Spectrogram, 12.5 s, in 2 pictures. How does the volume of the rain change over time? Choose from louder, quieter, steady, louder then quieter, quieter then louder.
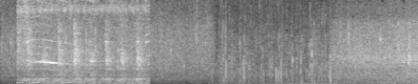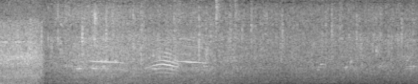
louder then quieter.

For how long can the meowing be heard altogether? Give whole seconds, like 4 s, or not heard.
4 s.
